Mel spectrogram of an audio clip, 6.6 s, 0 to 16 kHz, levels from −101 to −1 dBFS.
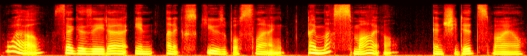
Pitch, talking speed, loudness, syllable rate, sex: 175 Hz, 120 wpm, -19 LUFS, 3.8 syllables/s, female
